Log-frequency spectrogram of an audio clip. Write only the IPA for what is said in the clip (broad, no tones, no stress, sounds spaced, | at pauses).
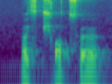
ɐ sʲ t͡ʃʰ ɔ t͡sʰ œ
